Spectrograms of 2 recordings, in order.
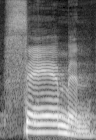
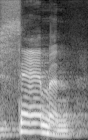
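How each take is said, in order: No difference in how they are said.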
